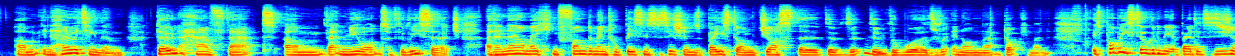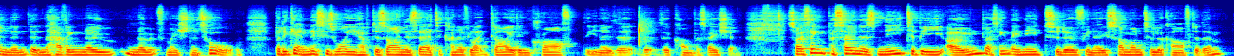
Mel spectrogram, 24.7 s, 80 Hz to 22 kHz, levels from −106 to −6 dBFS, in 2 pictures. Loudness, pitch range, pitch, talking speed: -23 LUFS, 145-175 Hz, 155 Hz, 225 wpm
